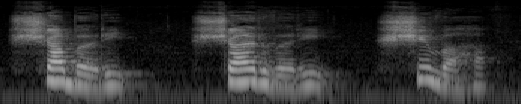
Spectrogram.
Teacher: tongue slightly touches the hard palate, reflecting the air off of it. Therefore, it is a Palatal (तालव्य) sound. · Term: palatal sound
